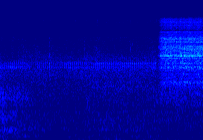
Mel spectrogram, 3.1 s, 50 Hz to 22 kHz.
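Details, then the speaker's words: PSP 3000 Slim after lubricating the loud UMD drive with silicone oil on a cotton bud: faint steady high whir as the disc spins up, no rattle or grinding; drive now runs quiet and normal. "That sounds better. Are you kidding me? Is that all it was?"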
